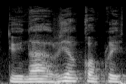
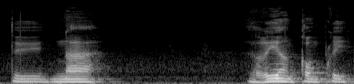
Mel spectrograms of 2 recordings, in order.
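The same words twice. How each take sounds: First: Said in the usual way. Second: "Tu n'as rien compris" spoken slowly, each word separated, with a long pause after "n'as"; slow careful repeat. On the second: Shown as a demonstration. Teacher repeats slowly for the class, word by word. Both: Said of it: "Tôi xin lỗi, đây có chữ S".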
